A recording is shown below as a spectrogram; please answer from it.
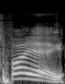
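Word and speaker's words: Fage: Let's call it fudge. Ah, yes, but people have to pronounce it faye.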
